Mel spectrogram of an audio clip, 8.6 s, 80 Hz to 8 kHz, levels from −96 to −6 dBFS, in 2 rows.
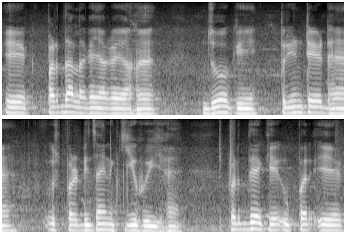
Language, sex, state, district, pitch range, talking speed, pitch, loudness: Hindi, male, Rajasthan, Bikaner, 125-150 Hz, 135 wpm, 140 Hz, -13 LUFS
